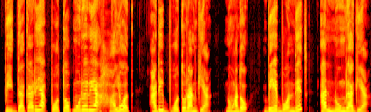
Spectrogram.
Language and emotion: Santali, disgusted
